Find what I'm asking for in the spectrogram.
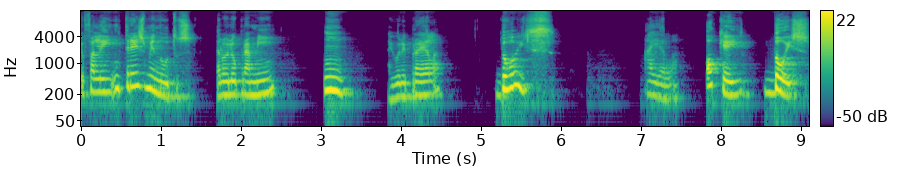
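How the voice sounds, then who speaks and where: A woman with a northeastern Brazilian accent talks very slowly, with long, frequent pauses. Her intonation is lively. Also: medium pitch for a woman, big swings in loudness. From Pernambuco, Brazilian Northeast. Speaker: communication mentor, former sales executive. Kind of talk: interview storytelling. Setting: podcast studio, streamed live.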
